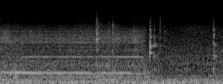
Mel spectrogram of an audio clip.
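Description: Railway ticket vending machine printing and issuing a ticket: a steady mechanical whirr lasting about a second and a half, which stops with a few sharp clicks.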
